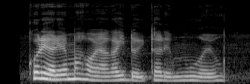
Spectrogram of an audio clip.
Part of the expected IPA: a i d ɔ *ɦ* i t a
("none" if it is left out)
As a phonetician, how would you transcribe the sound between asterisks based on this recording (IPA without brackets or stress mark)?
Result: none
